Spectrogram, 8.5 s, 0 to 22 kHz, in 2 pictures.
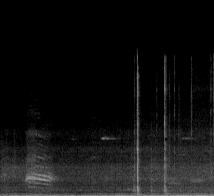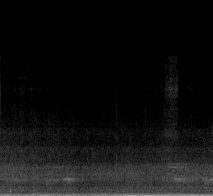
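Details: Tata Ace Gold BS6 diesel, previously would not start after being run without DEF (SCR/urea quality sensor faults); after refilling DEF and clearing codes with a scan tool, no warning lights: even, steady low idle rumble, no knocks or misses.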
